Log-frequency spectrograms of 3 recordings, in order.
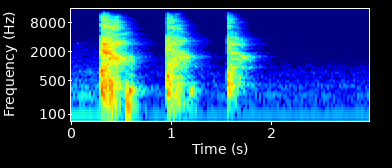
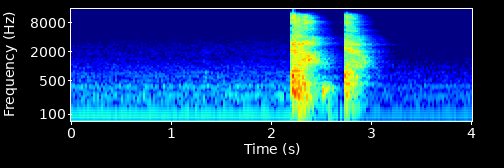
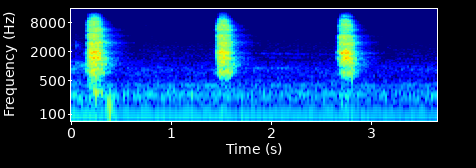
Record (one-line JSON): {"three_cough_length": "3.0 s", "three_cough_amplitude": 27038, "three_cough_signal_mean_std_ratio": 0.34, "cough_length": "4.0 s", "cough_amplitude": 32591, "cough_signal_mean_std_ratio": 0.25, "exhalation_length": "3.7 s", "exhalation_amplitude": 10229, "exhalation_signal_mean_std_ratio": 0.31, "survey_phase": "alpha (2021-03-01 to 2021-08-12)", "age": "18-44", "gender": "Female", "wearing_mask": "Yes", "symptom_none": true, "smoker_status": "Current smoker (e-cigarettes or vapes only)", "respiratory_condition_asthma": false, "respiratory_condition_other": false, "recruitment_source": "Test and Trace", "submission_delay": "0 days", "covid_test_result": "Negative", "covid_test_method": "LFT"}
